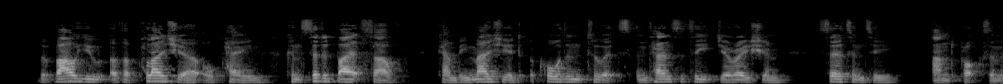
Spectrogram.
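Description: From start to finish the speech has a watery, swirling quality, with a metallic chirp on the s sounds and smeared consonant onsets, and nothing is heard above about 8.4 kHz. This is plainly audible damage from MP3 compression, likely at a low bitrate that fits roughly 32 kbps. Short of bits, the encoder removed the treble above that cut-off and zeroed weak frequency lines, which flicker on and off between frames.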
